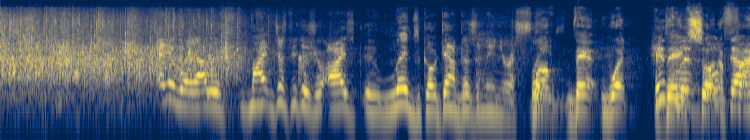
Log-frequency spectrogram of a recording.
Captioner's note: laughter and applause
